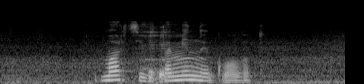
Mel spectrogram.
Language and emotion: Russian, sad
